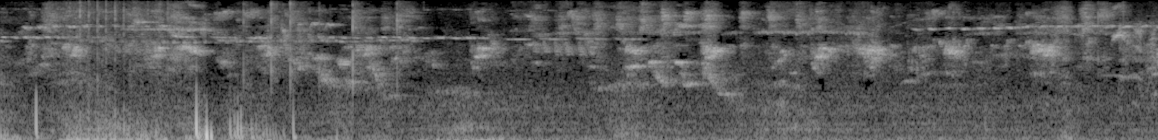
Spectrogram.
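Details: Captive Eurasian golden orioles during play with their keeper. Bright, high chirps and short warbled notes repeat throughout, with a few sharp clicks near the start.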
